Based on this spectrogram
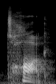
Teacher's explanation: lo importante es que la L fuera y es talk, cha, cha, con la T muy fuerte, talk.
